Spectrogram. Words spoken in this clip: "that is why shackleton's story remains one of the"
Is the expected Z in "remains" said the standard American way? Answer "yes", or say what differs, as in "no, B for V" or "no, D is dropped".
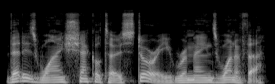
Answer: yes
